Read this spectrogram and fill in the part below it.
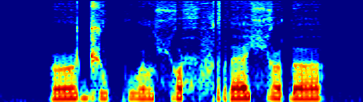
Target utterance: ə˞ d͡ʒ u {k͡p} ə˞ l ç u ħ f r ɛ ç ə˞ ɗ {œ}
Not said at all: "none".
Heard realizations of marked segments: kʷ, œ

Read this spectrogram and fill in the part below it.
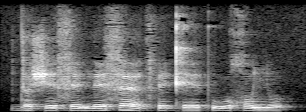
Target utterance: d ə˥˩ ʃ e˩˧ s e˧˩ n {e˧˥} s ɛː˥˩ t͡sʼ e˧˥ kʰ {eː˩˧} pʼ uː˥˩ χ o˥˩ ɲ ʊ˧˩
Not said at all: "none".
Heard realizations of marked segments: e˧˥, eː˩˧

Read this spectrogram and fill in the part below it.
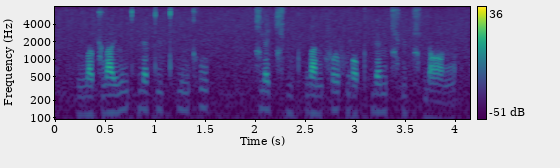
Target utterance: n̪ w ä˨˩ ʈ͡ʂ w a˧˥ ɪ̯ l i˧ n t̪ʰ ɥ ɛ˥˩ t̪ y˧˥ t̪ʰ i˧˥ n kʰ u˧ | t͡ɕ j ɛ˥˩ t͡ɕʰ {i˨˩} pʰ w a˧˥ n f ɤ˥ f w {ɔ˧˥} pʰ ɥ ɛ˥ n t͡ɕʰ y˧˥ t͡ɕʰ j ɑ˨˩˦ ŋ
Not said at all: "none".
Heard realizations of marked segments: i˨˩, ɔ˨˩

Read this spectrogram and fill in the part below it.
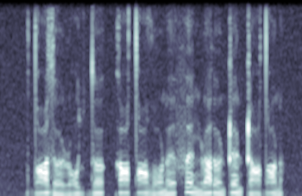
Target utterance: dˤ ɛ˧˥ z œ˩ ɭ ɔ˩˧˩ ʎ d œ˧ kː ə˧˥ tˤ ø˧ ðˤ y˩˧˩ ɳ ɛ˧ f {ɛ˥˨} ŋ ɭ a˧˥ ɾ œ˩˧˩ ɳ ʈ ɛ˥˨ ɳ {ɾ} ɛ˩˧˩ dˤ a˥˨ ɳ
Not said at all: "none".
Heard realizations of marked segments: ɛ˥˨, ʈ

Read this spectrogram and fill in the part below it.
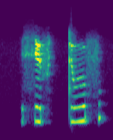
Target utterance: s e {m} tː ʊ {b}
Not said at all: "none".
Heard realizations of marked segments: f, f

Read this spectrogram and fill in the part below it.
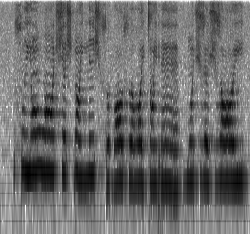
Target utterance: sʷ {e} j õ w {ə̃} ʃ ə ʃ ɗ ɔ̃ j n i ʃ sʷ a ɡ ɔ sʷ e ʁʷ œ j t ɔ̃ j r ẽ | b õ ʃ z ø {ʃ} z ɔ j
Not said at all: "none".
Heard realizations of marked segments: i, ɔ̃, ʃ

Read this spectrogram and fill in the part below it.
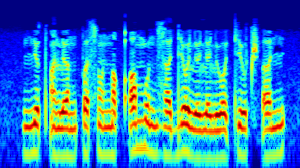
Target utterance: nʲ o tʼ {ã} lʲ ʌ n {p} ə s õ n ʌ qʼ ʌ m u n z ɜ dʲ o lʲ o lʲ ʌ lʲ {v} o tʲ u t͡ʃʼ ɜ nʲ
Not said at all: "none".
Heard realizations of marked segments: ã, p, w

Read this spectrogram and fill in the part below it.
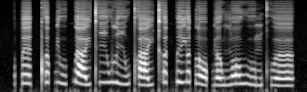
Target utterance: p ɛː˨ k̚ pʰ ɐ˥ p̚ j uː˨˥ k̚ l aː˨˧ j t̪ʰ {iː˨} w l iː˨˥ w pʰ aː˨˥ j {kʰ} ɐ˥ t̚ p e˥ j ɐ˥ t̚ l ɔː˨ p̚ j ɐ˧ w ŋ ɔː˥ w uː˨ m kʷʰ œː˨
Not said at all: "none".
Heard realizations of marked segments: iː˥, kʰ

